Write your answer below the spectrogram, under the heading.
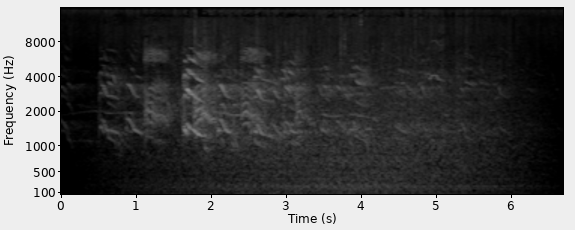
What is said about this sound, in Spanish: Y no solo eso, pues también escucho las gaviotas que sobrevuelan la costa, de un extremo al otro, más atraídas por la actividad humana que cualquier otra cuestión.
